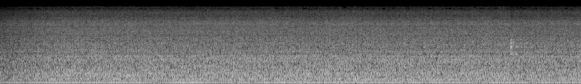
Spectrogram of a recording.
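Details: 2001 GMC Sonoma 2.2L, replacement engine warmed up, heat and temperature good, before test drive: steady even low hum with soft fan rush, no knocks or misses; idling cleanly.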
